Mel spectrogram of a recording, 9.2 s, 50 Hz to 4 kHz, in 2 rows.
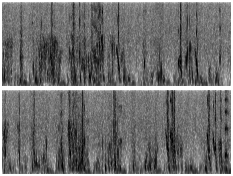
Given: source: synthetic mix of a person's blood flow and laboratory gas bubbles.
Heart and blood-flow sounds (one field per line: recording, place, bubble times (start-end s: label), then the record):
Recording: Doppler ultrasound of blood flow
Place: precordium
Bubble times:
0.00-0.26 s: bubbles
0.35-0.44 s: bubbles
0.58-1.21 s: bubbles
1.32-2.04 s: bubbles
2.10-2.52 s: bubbles
2.81-2.90 s: bubbles
2.96-3.24 s: bubbles
3.49-3.99 s: bubbles
4.12-4.20 s: bubbles
4.33-4.40 s: bubbles
4.57-4.71 s: bubbles
4.87-4.97 s: bubbles
5.15-5.50 s: bubbles
5.64-6.33 s: bubbles
6.45-6.54 s: bubbles
6.57-7.00 s: bubbles
7.17-7.26 s: bubbles
7.40-7.71 s: bubbles
7.82-8.21 s: bubbles
8.64-9.15 s: bubbles
From the record:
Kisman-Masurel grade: 243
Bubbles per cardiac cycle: several, 3 to 8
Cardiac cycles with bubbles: 100%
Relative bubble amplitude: loud (0.450 to 0.775)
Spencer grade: 3 (all of the cardiac periods contain showers or single bubble signals, but not dominating or overriding the cardiac motion signals)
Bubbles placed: anywhere in the cardiac cycle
